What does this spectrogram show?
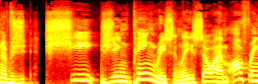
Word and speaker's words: Xi: offering a pronunciation note the X sound or the z sound in China is unvoiced and sounds similar to the English if spoken through a Grimace or wide smile let me try okay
